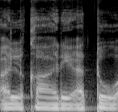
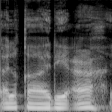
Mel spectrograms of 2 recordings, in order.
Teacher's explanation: ചേർത്തി ഓതുമ്പോൾ താ ആയിട്ട് പറയണം. വഖഫ് ചെയ്യുമ്പോൾ ഹാ ആയിട്ട് ഉച്ചരിക്കണം. ചേർത്തി ഓതുമ്പോൾ താ, വഖഫ് ചെയ്യുമ്പോൾ ഹാ. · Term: ഹാ ഉ തഅനീസ്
